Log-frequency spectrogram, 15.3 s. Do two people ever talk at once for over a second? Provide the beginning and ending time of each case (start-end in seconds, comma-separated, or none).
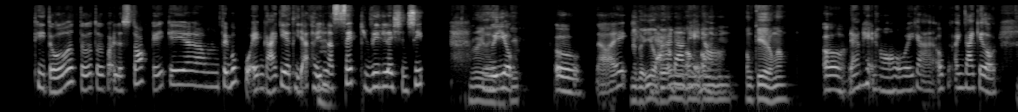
9.4-10.8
